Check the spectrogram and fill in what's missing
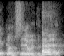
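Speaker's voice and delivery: big bright holler, come join us; calling out. Retold or imitated. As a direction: shout the invite over to the neighbor. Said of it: "He'd say".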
